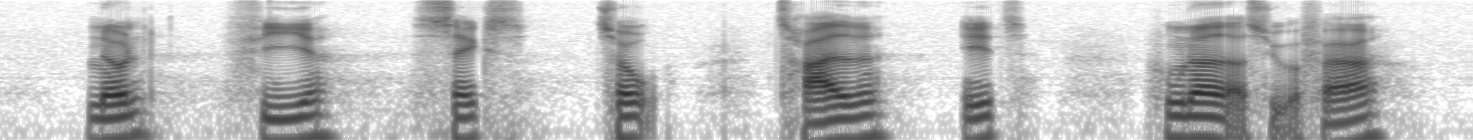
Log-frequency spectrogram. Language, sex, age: Danish, male, 32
